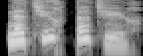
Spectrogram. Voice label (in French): "nature peinture" French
